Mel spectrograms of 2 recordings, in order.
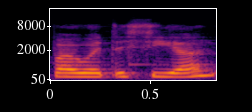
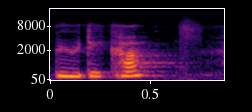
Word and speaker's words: Boudicca: Bo u D ICCA it's not barred this year it's not do dis year it's booty cuts we were just talking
